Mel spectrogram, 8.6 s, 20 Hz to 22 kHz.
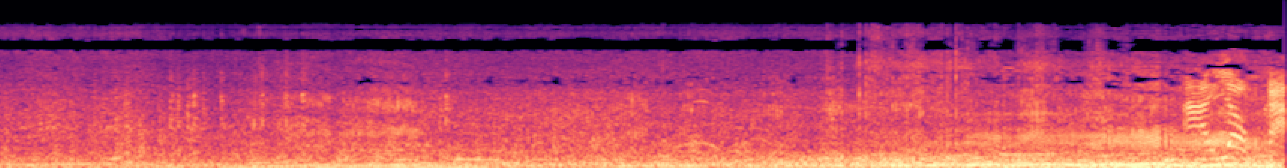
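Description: Volkswagen Amarok's V6 turbodiesel engine pulling under load up a steep grass hill. Its low drone grows steadily louder through the climb.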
